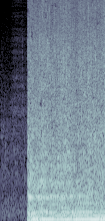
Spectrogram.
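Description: Near silence for about half a second, then outdoor sound cuts in suddenly: a loud, steady low hum over a dense hiss of rain.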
